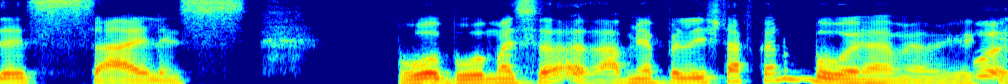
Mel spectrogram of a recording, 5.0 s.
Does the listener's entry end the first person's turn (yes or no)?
yes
